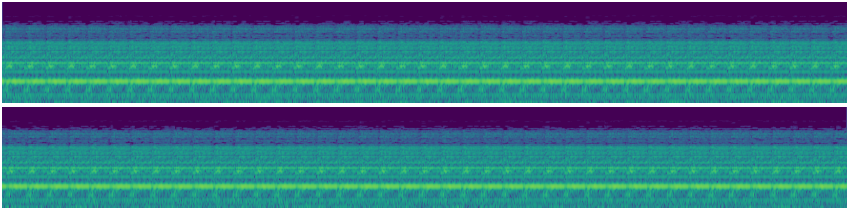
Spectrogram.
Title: MRI Sounds Inside Scan Room (Brain MRI Noise / Sound Effects MRI) .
